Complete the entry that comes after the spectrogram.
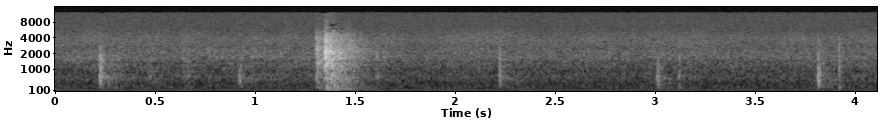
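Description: A door swings shut with one solid thump, surrounded by a handful of small, sharp clicks and knocks against a low steady hum; no one speaks.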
